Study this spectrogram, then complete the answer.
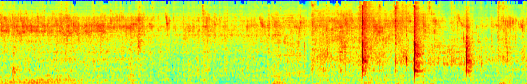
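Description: Onions browning in oil for Lahori chikar cholay make a steady, faint sizzle, broken by a few sharp clinks and scrapes of stirring near the end.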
